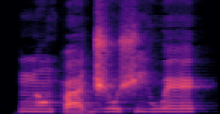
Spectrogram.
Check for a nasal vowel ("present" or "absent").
present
